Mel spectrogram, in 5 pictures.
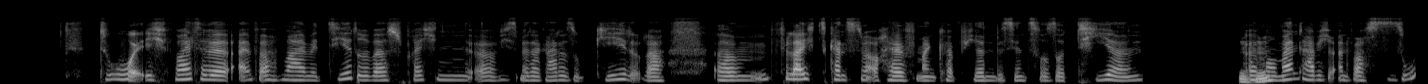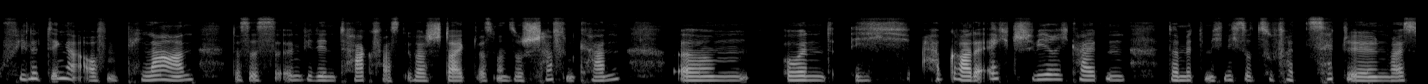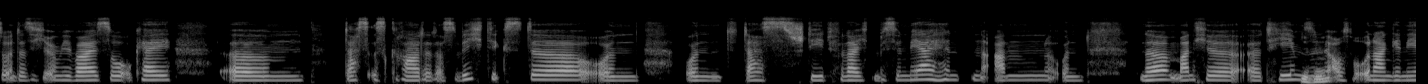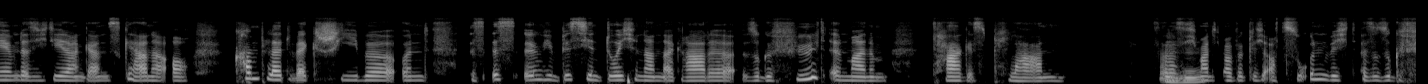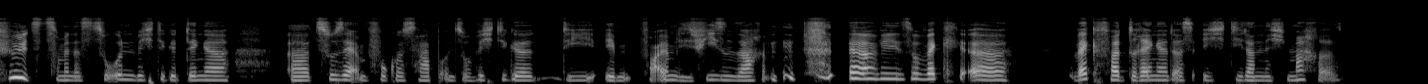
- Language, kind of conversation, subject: German, advice, Wie kann ich dringende und wichtige Aufgaben sinnvoll priorisieren?
- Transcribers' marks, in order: stressed: "so"; tapping; other background noise; chuckle; laughing while speaking: "irgendwie so weg"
